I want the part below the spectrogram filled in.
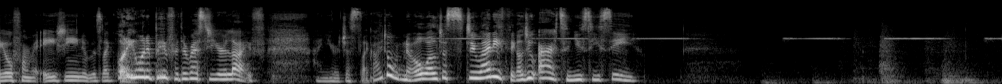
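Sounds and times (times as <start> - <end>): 
speech: 0.0 - 6.5
smoke alarm beeping in high-pitched tones: 4.2 - 10.0.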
